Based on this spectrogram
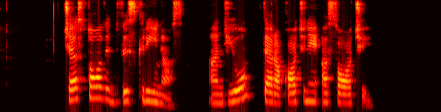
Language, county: Lithuanian, Kaunas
